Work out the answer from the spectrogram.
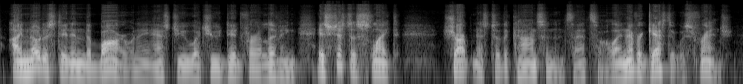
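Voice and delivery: usual speaking voice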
